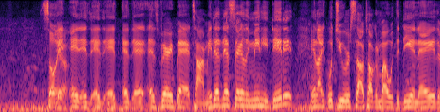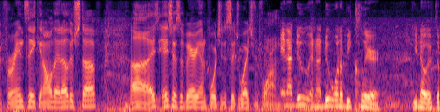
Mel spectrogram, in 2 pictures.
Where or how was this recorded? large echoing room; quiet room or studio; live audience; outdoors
outdoors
